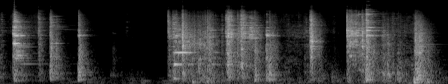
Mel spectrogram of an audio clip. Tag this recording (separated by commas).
Tools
